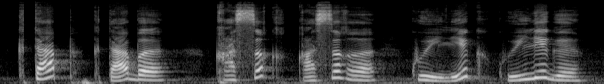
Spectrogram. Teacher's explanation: Қ, К, П дыбысына аяқталатын сөздерге дауысты дыбыстан басталатын қосымша жалғанғанда қатаң дыбыстар ұяңданып кетеді.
